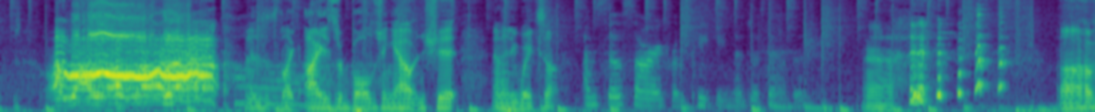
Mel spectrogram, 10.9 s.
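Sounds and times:
speech: 0.1 - 9.8, 10.6 - 10.9
man screaming: 0.5 - 2.3.

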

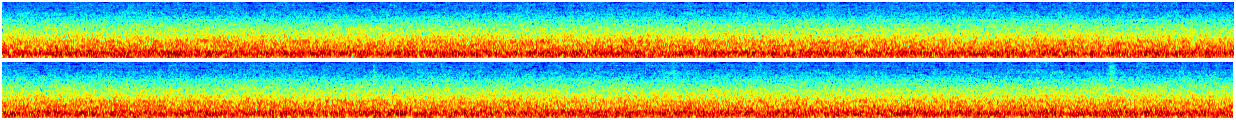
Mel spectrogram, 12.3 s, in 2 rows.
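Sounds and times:
airplane cabin white noise on board: 0.0 - 12.3.

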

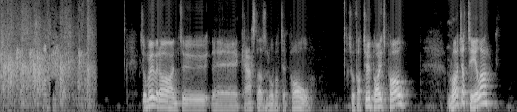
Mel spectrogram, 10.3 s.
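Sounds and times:
belated clapping: 0.0 - 2.0
speech: 2.8 - 6.3, 7.0 - 8.2, 8.9 - 10.0.

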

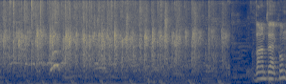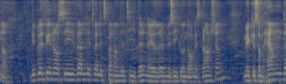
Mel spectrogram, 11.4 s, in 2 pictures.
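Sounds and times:
audience applause: 0.0 - 4.6
faint murmur of voices: 0.0 - 11.4
speech: 5.1 - 11.4.

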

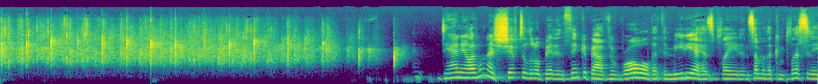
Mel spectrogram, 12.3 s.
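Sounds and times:
round of applause: 0.0 - 6.2
speech: 6.6 - 12.2.

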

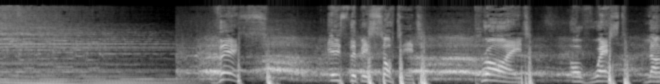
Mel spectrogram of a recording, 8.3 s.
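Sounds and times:
Brentford fans cheering in stadium: 2.0 - 8.2
speech: 4.2 - 8.2.

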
